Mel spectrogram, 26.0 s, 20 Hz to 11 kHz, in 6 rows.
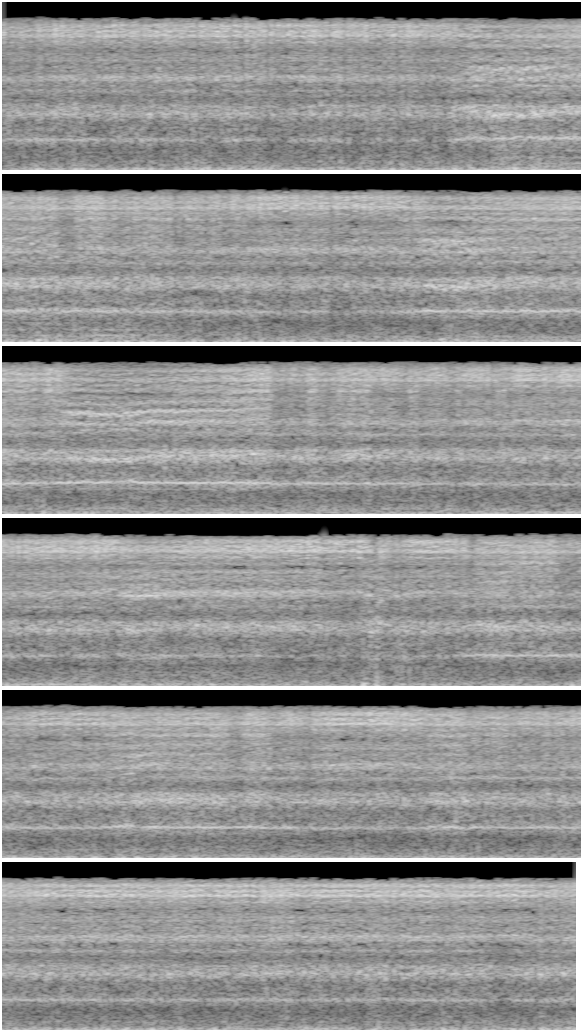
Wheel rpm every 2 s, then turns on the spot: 160, 160, 160, 160, 160, 160, 160, 160, 160, 160, 160, 160, 160.
none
